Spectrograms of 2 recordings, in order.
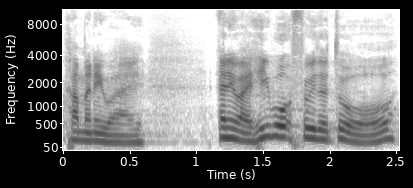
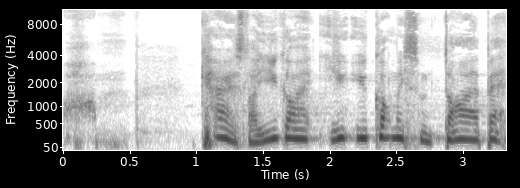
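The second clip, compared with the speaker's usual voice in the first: mock teary, welling-up voice, slower. Retelling how a guy reacted to being given diabetic jam, imitating him welling up. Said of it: "Just welling up in this moment".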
